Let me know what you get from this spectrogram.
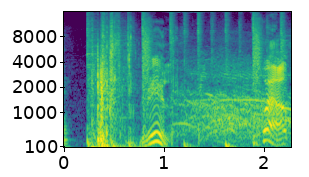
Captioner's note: crowd gasping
